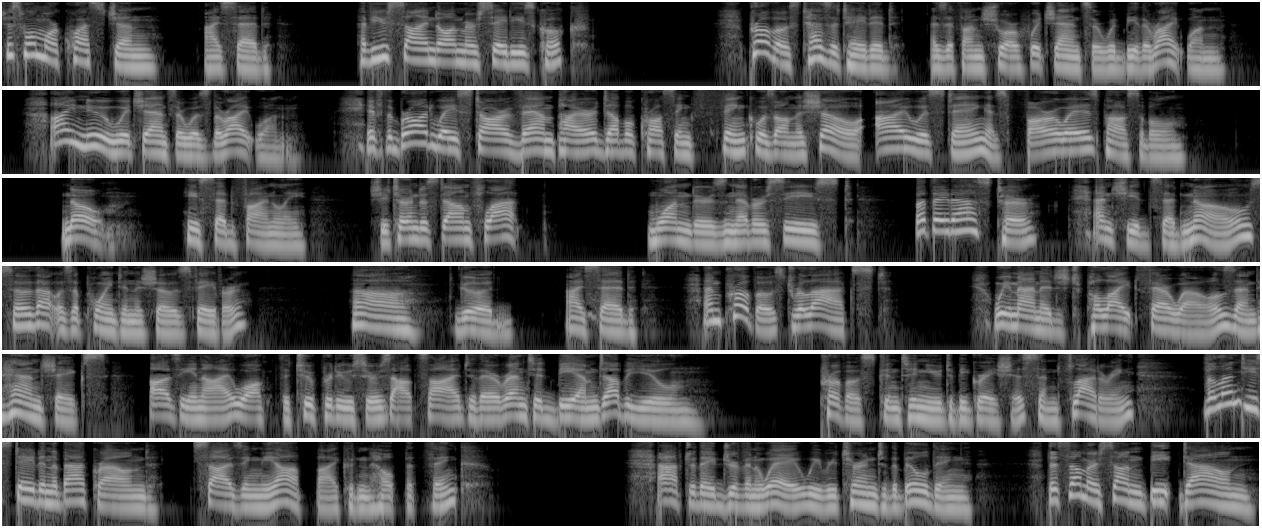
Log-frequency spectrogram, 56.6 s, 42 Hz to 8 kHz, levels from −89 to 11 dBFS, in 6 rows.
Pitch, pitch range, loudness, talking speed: 150 Hz, 130-185 Hz, -24 LUFS, 150 wpm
